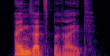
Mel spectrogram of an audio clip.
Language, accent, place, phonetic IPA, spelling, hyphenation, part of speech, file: German, Germany, Berlin, [ˈaɪ̯nzatsbəˌʁaɪ̯t], einsatzbereit, ein‧satz‧be‧reit, adjective, De-einsatzbereit.ogg
- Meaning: 1. ready for action, ready for operation, ready for use 2. fit for play 3. combat-ready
